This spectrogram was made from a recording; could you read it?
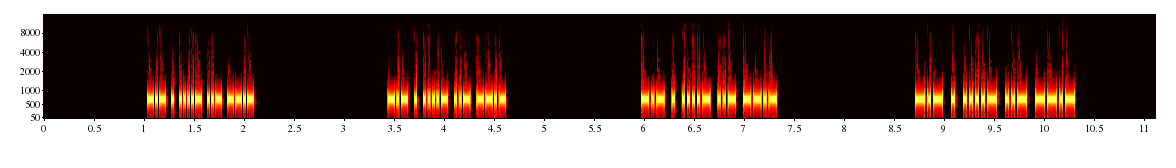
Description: Morse code, heard as a keyed tone, about 51 wpm, 700 Hz. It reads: KE4UQ KE4UQ KE4UQ KE4UQ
